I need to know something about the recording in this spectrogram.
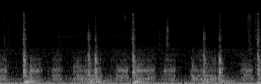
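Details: Ignis car: turning the steering wheel brings a repeated creaky clunk about three times a second, each with a short squeak. Steering noise when turning.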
